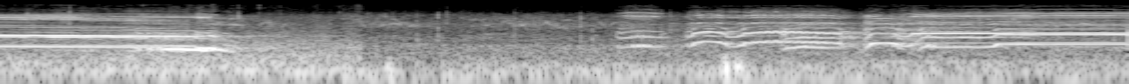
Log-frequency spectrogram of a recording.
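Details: Rooster crowing, one of a series of different birds: the tail of a crow fading out, then a quieter, wavering, undulating crow over steady background hiss.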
